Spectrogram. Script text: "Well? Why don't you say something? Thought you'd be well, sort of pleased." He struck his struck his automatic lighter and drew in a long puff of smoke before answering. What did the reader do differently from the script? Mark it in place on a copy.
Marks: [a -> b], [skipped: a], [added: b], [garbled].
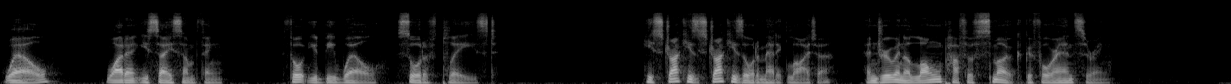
"Well? Why don't you say something? Thought you'd be well, sort of pleased." He struck his struck his automatic lighter and drew in a long puff of smoke before answering.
